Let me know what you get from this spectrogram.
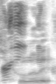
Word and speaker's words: Julius: I thought it was Julius. Great name, by the way. – Yeah, great name. I thought it was it's like a soft J, not like a hard J.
